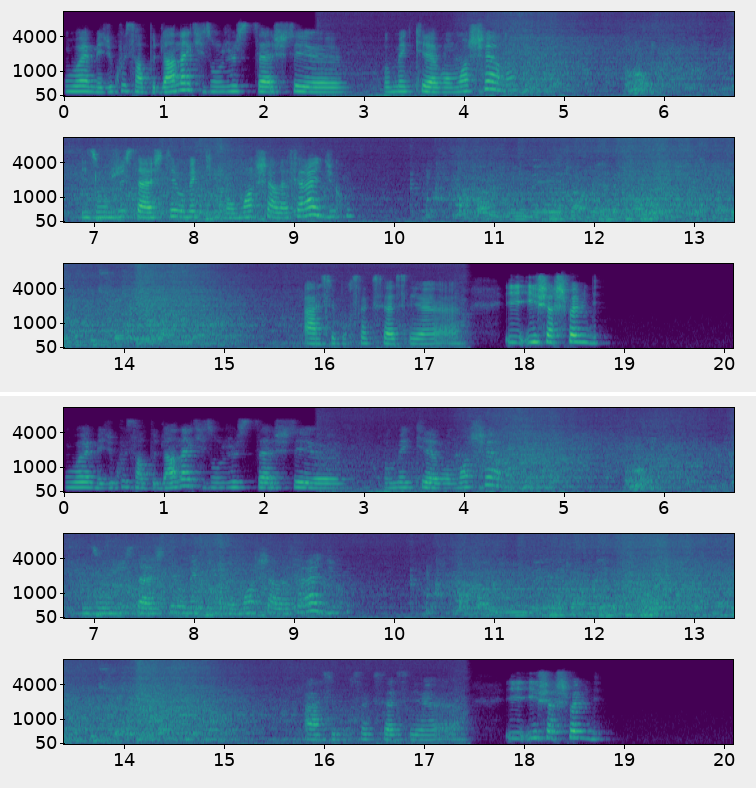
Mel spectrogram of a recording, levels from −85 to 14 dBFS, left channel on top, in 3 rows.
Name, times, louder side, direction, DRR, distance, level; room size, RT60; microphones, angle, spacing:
voice 1, 0.0-2.8 3.2-4.5 6.9-9.5 15.8-17.4 17.8-18.7, left 6 dB, 75° left, 10 dB, 0.3 m, -27 dB
sound 1, 2.5-17.4, equal, ahead, 0.4 m, -36 dB
voice 2, 10.8-14.8, left 2 dB, 20° left, -1 dB, 0.7 m, -37 dB
2.4 x 2.3 x 2.4 m, 0.36 s
head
